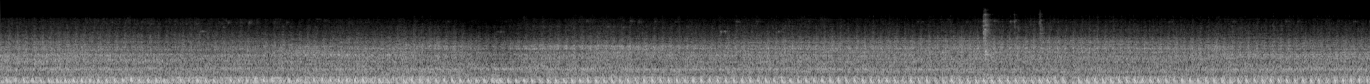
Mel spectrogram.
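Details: Bandsaw mill cutting 3/4 x 6 inch boards with a reduced Pine-Sol blade lubricant mix; excess earlier probably made the blade slip off the bandwheel. Engine holds a steady, even beat under the cut, smooth blade hiss, no stalling or slapping; cutting normally.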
